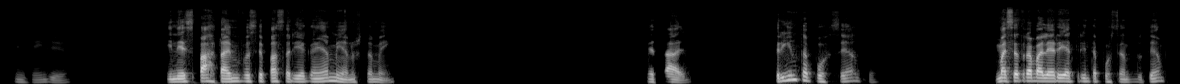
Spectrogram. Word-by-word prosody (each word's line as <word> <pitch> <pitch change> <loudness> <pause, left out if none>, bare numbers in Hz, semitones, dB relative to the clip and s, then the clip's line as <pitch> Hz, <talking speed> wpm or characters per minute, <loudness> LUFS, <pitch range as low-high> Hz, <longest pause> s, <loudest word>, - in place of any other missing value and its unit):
Entendi. 105 -3 -23 1.0
E 120 - -2
nesse 130 +1 +2
part-time 140 0 +4
você 145 +1 -2
passaria 135 -2 0
a - - -2
ganhar 135 +2 -1
menos 120 -9 -2
também? 115 -5 -9 2.6
Metade? - - -2 0.8
30%? 155 - -2 1.2
Mas 155 +2 +4
você 160 - +5
trabalharia 150 -2 +5
30% 130 -5 -8
do 110 - -17
tempo? 140 +8 -7
135 Hz, 90 wpm, -21 LUFS, 120-150 Hz, 2.6 s, você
